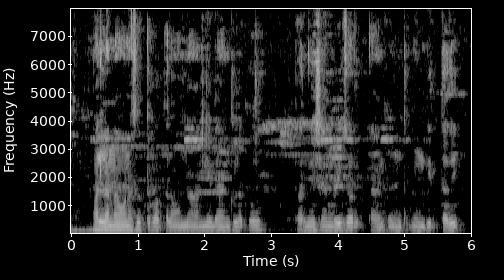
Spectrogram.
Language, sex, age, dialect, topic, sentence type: Telugu, male, 18-24, Telangana, banking, statement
